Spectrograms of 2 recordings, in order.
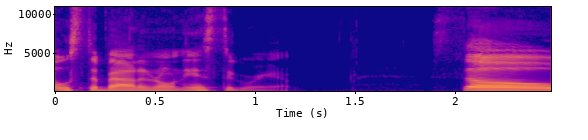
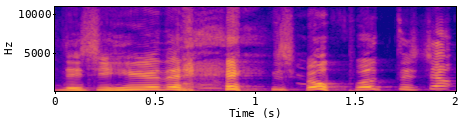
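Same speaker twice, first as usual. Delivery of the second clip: laughing news; 7 semitones higher, 9 dB louder than usual. Retold or imitated. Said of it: "was like".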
